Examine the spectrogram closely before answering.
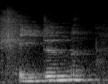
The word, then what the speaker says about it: Caiden: your name right um assuming is pronounced Kaden c a i d e n Caden and I'm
